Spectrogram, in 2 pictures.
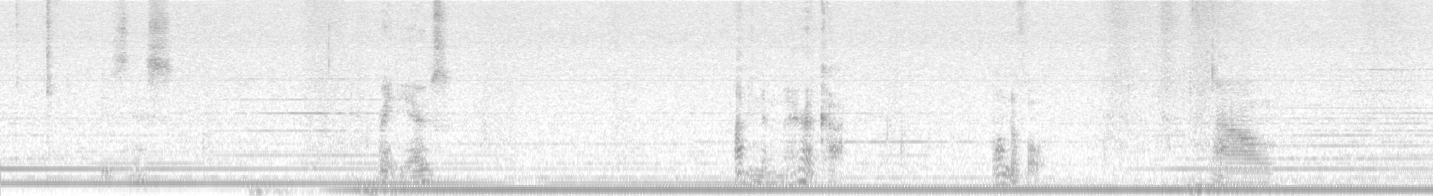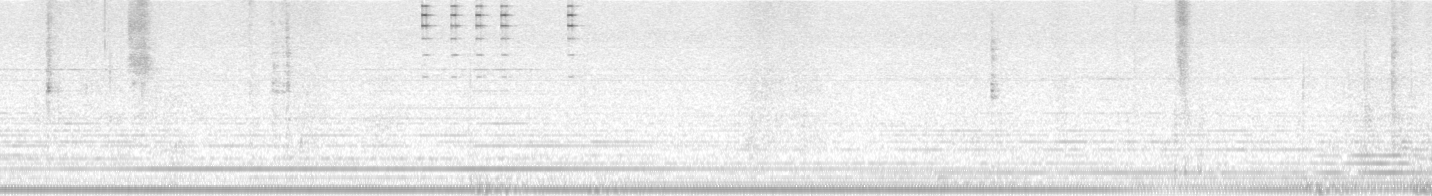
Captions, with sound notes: Business... radios. I'm in America. Wonderful. Now... let's see. (Beeping)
